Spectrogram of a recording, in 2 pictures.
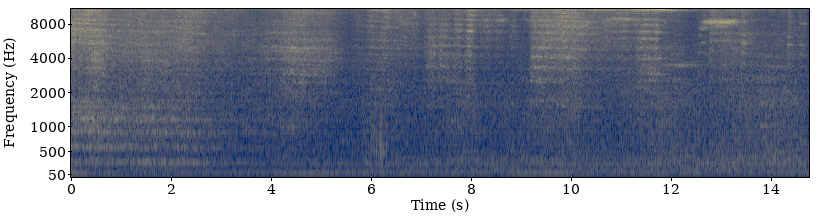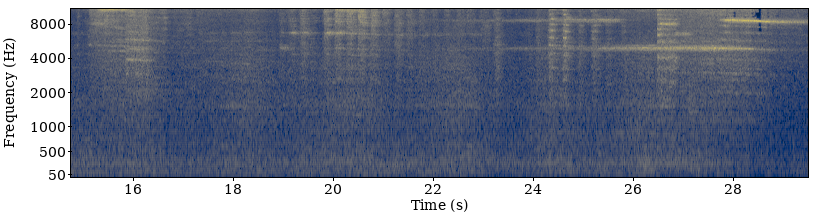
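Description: A freight train rolling past with its steady rumble, and its wheels squealing in high-pitched squeals that come and go. A low engine hum at the start fades out about ten seconds in.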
